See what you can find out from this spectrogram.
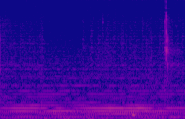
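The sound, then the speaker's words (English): Soft, steady rain falls on a surface, a continuous low hiss with faint patter, over a quiet background hum and one brief drip-like tick near the end. “It's wet right now. It's raining.”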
